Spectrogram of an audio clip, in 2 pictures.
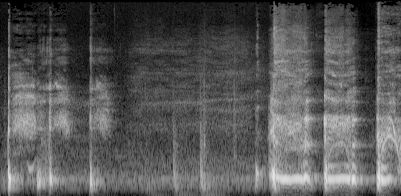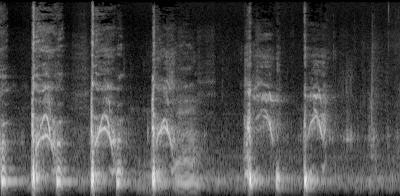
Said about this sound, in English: I'm on the mic coughing, but that's a move.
